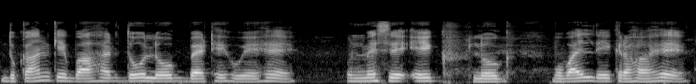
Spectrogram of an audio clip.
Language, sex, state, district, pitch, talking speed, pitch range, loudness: Hindi, male, Arunachal Pradesh, Lower Dibang Valley, 150 Hz, 140 wpm, 140-155 Hz, -16 LUFS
